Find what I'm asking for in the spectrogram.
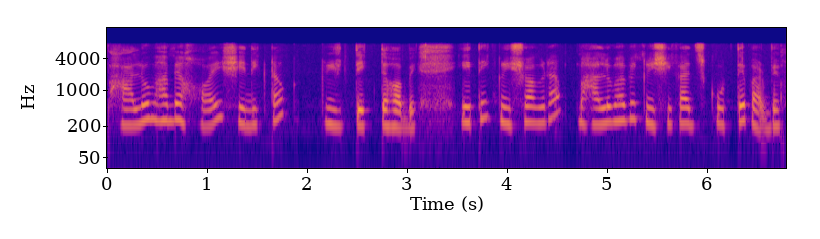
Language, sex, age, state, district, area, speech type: Bengali, female, 18-30, West Bengal, Bankura, urban, spontaneous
